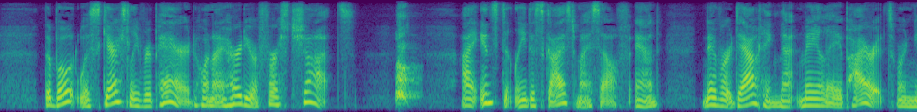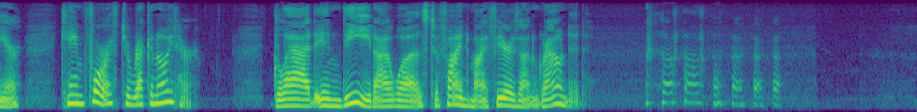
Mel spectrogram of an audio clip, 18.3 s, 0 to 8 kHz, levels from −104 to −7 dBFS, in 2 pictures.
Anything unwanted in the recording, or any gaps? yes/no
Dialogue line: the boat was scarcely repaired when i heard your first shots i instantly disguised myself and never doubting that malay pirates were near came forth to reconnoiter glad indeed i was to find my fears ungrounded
yes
